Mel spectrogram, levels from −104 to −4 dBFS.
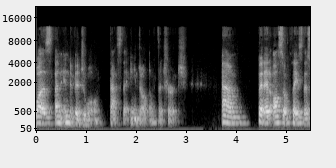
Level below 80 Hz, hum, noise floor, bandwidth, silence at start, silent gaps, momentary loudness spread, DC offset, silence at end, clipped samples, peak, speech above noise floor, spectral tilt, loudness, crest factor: -76 dBFS; none; -73 dBFS; 12.5 kHz; 0 s; none; 18 LU; under 0.1%; 0 s; under 0.1%; -8 dBFS; 44 dB; -5 dB/octave; -28 LUFS; 22 dB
